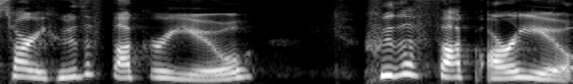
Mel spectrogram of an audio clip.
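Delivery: plain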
